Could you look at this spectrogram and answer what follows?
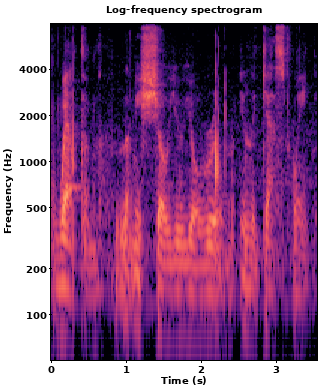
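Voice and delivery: cold, unvoiced sneering whisper to his guest. A narrator's reading. Lucius greets Harry at the door, sneering whisper. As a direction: hiss it out with icy disdain. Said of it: "he sneered".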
